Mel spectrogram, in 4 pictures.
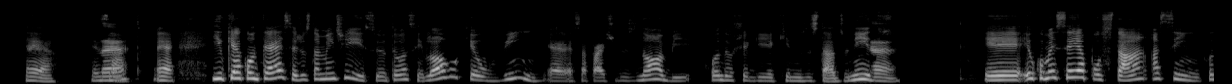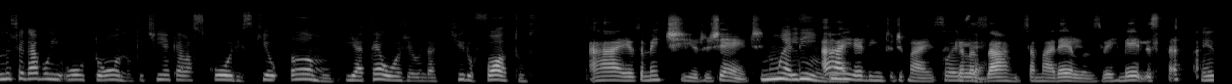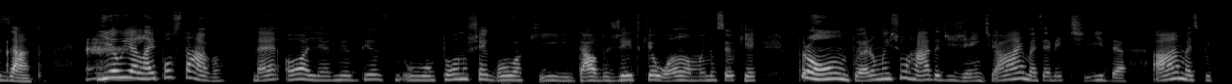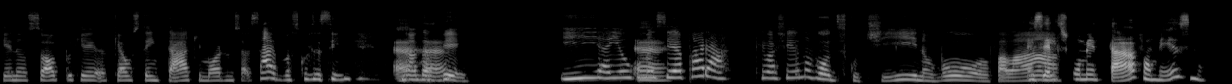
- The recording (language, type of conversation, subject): Portuguese, podcast, Como você protege sua privacidade nas redes sociais?
- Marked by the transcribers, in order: tapping; laugh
